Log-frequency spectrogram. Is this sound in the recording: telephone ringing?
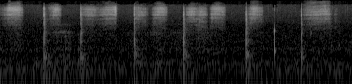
no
